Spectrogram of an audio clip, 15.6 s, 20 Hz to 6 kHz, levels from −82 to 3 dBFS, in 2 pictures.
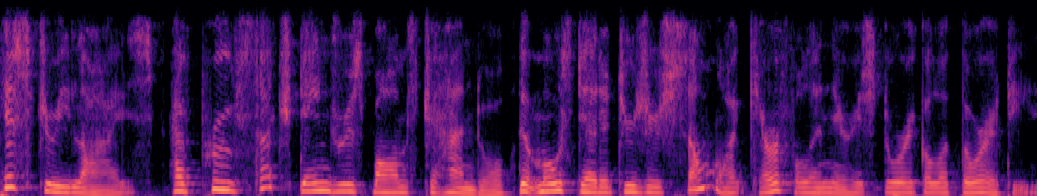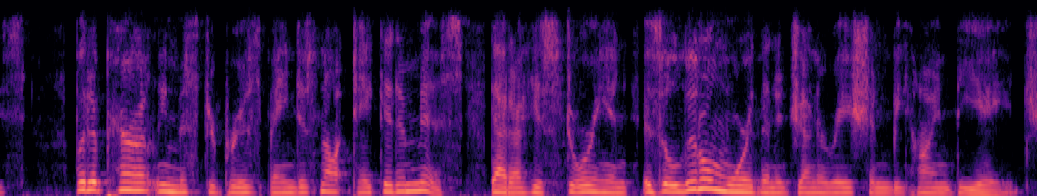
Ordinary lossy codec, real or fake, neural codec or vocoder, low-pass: Opus, 32 kbps; fake; codec, 16 kHz, 8 kbps, FreqCodec, larger model; 5.4 kHz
